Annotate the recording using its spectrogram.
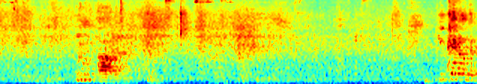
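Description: A middle-aged man sings with feeling, close by, in short bursts.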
